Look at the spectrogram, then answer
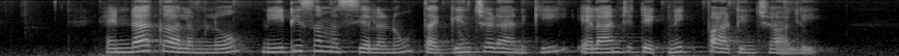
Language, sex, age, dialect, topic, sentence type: Telugu, female, 25-30, Utterandhra, agriculture, question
